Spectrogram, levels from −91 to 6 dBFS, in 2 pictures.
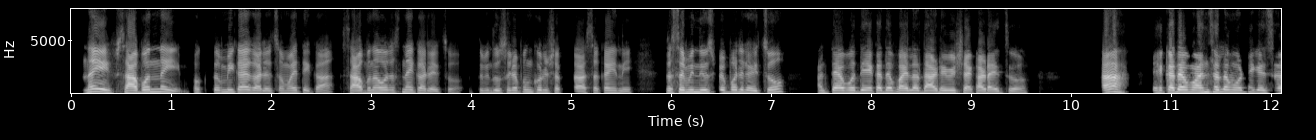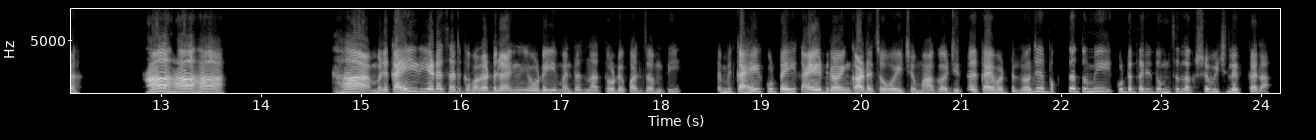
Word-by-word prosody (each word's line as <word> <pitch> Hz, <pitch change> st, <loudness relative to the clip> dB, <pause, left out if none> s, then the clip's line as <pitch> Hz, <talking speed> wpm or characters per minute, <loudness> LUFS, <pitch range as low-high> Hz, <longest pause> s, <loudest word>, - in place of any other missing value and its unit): नाही, 245 Hz, -2 st, +5 dB
साबण 205 Hz, +4 st, +5 dB
नाही. 230 Hz, -9 st, -2 dB
फक्त 170 Hz, +5 st, -10 dB
मी 220 Hz, +1 st, -3 dB
काय 230 Hz, 0 st, +3 dB
करायचो 185 Hz, -2 st, -3 dB
माहितीये 200 Hz, -1 st, -5 dB
का? 165 Hz, 0 st, -5 dB, 0.2 s
साबनावरच 210 Hz, +4 st, 0 dB
नाही 225 Hz, 0 st, -3 dB
करायचो. 165 Hz, -6 st, -5 dB
तुम्ही 190 Hz, 0 st, -15 dB
दुसऱ्या 195 Hz, +2 st, -5 dB
पण 225 Hz, -1 st, -9 dB
करू 210 Hz, -1 st, -6 dB
शकता 175 Hz, -4 st, -5 dB
असं 155 Hz, +4 st, -5 dB
काही 200 Hz, -1 st, -2 dB
नाही. 160 Hz, -3 st, -11 dB, 0.4 s
जसं 185 Hz, +5 st, +1 dB
मी 225 Hz, -, -1 dB
न्यूजपेपर 215 Hz, +1 st, -2 dB
घ्यायचो 210 Hz, +4 st, -3 dB, 0.4 s
अन् 180 Hz, -, -8 dB
त्यामध्ये 205 Hz, 0 st, +2 dB
एखाद्या 205 Hz, 0 st, +2 dB
बाईला 195 Hz, 0 st, +2 dB
दाढी 180 Hz, 0 st, +2 dB
मिश्या 190 Hz, -1 st, 0 dB
काढायचो. 170 Hz, -1 st, -1 dB, 0.8 s
हां, -, -, +9 dB, 0.4 s
एखाद्या 220 Hz, +2 st, +8 dB
माणसाला 225 Hz, +1 st, +4 dB
मोठे 215 Hz, 0 st, -3 dB
केसं 195 Hz, -2 st, -3 dB, 0.7 s
हां, 285 Hz, 0 st, +9 dB
हां, 265 Hz, +2 st, +7 dB
हां. 255 Hz, +1 st, +4 dB, 1.1 s
हां, 250 Hz, -3 st, +5 dB
म्हणजे 200 Hz, +5 st, -4 dB
काहीही 255 Hz, +4 st, +2 dB
येडयासारखं. 240 Hz, -2 st, -1 dB
मला 205 Hz, +1 st, 0 dB
ड्रॉइंग 200 Hz, +1 st, -3 dB
एवढी 200 Hz, +1 st, -5 dB
म्हणतात 190 Hz, +3 st, -10 dB
ना 195 Hz, -5 st, -6 dB
थोडीफार 185 Hz, +2 st, -5 dB
जमती. 185 Hz, +4 st, -10 dB, 0.4 s
तर 205 Hz, -, -11 dB
मी 250 Hz, +3 st, -9 dB
काहीही, 235 Hz, +1 st, +2 dB
कुठेही 245 Hz, 0 st, -1 dB
काही 220 Hz, 0 st, +3 dB
ड्रॉइंग 215 Hz, -2 st, -1 dB
काढायचो, 185 Hz, -3 st, +1 dB
वहीच्यामागं, 170 Hz, -1 st, -5 dB
जिथे 180 Hz, +6 st, -5 dB
काय 220 Hz, -1 st, +2 dB
भेटल, 190 Hz, -2 st, -8 dB
म्हणजे 225 Hz, +9 st, -3 dB
फक्त 230 Hz, +5 st, -5 dB
तुम्ही 280 Hz, +3 st, -7 dB
कुठेतरी 240 Hz, 0 st, -4 dB
तुमचं 240 Hz, 0 st, -8 dB
लक्ष 225 Hz, +1 st, -7 dB
विचलित 230 Hz, -1 st, -5 dB
करा. 155 Hz, -3 st, -4 dB
210 Hz, 170 wpm, -24 LUFS, 185-230 Hz, 1.1 s, हां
